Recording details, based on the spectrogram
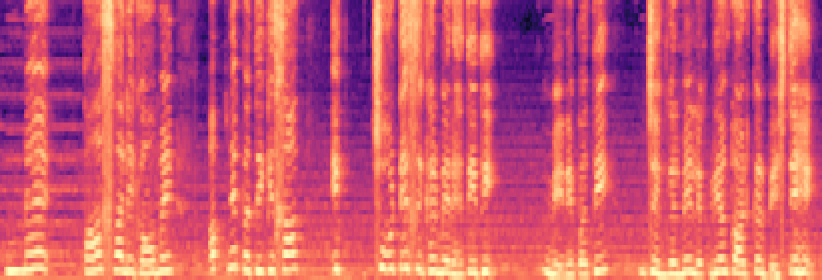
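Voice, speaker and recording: Lady doing a humble pleading young woodcutter's wife, really high cartoon voice, music faintly behind. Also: moderate pace. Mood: meek. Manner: hesitant, imploring. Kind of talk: Hindi moral-story cartoon dialogue.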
